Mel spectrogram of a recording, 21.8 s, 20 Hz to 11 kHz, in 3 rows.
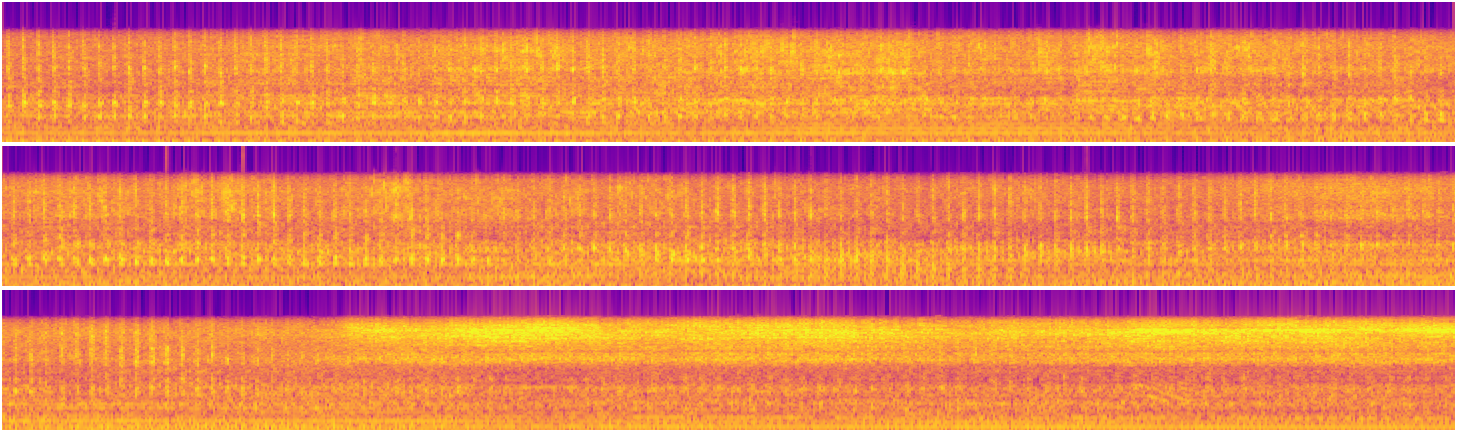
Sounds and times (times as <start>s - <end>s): Speech: 20.1s - 20.6s.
